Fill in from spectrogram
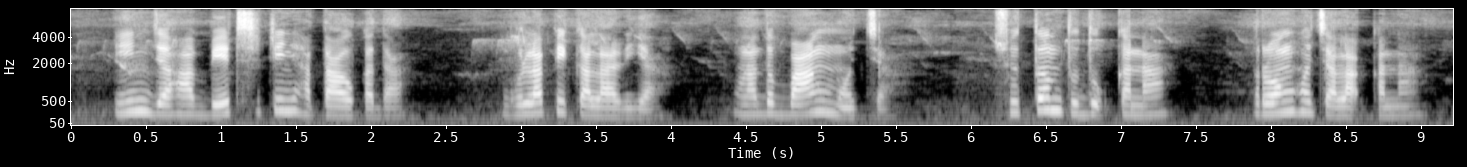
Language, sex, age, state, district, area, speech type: Santali, female, 30-45, West Bengal, Birbhum, rural, spontaneous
